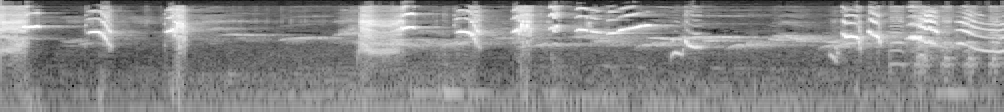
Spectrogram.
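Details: Caged white-rumped shama of the style called Sisinga, singing fast, dense phrases: sharp high whistles, rapid descending sweeps and rolling trills, with brief gaps between bursts.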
